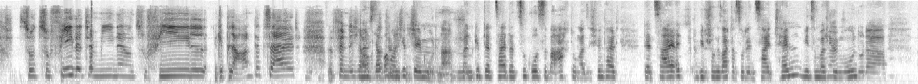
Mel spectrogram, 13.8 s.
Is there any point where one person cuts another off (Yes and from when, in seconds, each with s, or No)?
Yes, from 5.4 s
